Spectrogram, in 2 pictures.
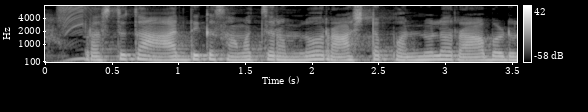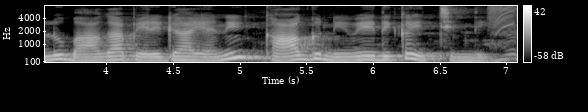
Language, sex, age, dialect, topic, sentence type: Telugu, female, 25-30, Central/Coastal, banking, statement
